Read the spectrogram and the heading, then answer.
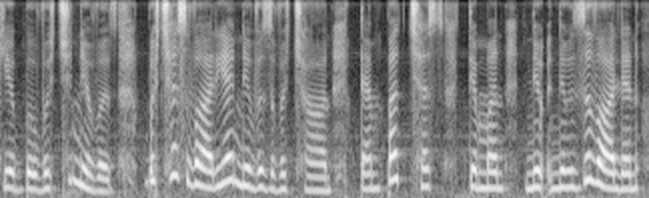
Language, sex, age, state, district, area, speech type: Kashmiri, female, 18-30, Jammu and Kashmir, Budgam, rural, spontaneous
